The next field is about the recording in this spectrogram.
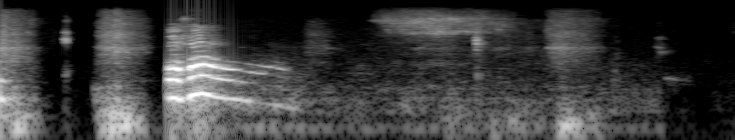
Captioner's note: chuckles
